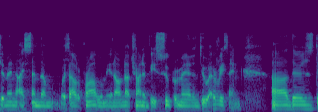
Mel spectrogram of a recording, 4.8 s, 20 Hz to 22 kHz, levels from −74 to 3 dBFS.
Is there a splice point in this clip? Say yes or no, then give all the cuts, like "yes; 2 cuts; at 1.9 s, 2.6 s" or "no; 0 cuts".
no; 0 cuts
